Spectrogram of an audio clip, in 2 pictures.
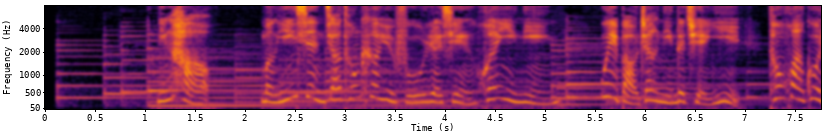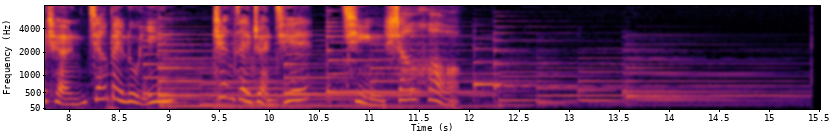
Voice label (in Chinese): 女 电话彩铃 客运服务热线（温馨）; 甜美亲切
